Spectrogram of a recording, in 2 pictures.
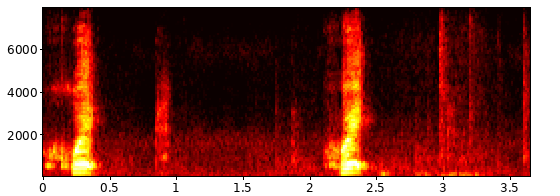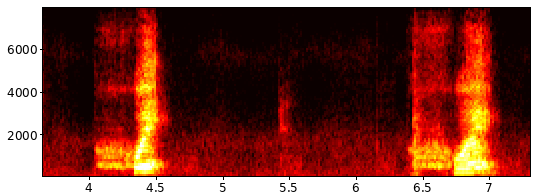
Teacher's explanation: In saying no, it with the glottal again, it's not wait. You're cutting the air off with the back of your throat.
